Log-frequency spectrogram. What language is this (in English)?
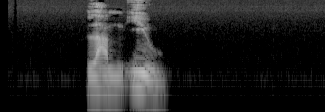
Min Nan Chinese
